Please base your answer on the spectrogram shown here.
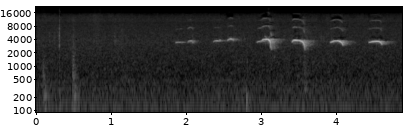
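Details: One-day-old baby chicks: quiet at first with a few faint taps, then a series of high peeps that grow louder, about two each second.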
